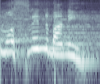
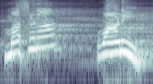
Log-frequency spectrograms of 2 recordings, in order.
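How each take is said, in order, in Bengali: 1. এটি বাংলা ধ্বনি দিয়ে উচ্চারিত হচ্ছে। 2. এটি সংস্কৃত ধ্বনি দিয়ে উচ্চারিত হচ্ছে। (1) "এবার বাংলা বললে হয় মসৃণ বাণী" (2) "সংস্কৃত পদ উচ্চারণ করতে হবে সংস্কৃতে"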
